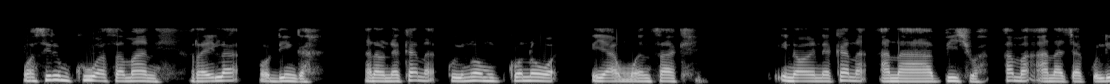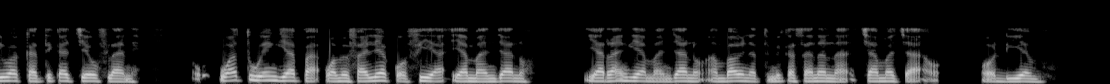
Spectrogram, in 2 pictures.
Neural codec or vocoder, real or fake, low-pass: none; real; 5.4 kHz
